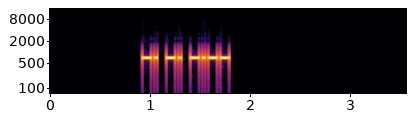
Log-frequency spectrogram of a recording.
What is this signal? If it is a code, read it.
Morse code, heard as a keyed tone, about 40 wpm, 700 Hz. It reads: NNY
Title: ARRL Sections 40wpm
